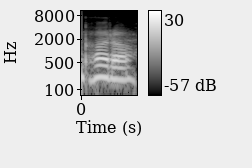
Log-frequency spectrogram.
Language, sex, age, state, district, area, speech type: Odia, female, 45-60, Odisha, Kalahandi, rural, read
